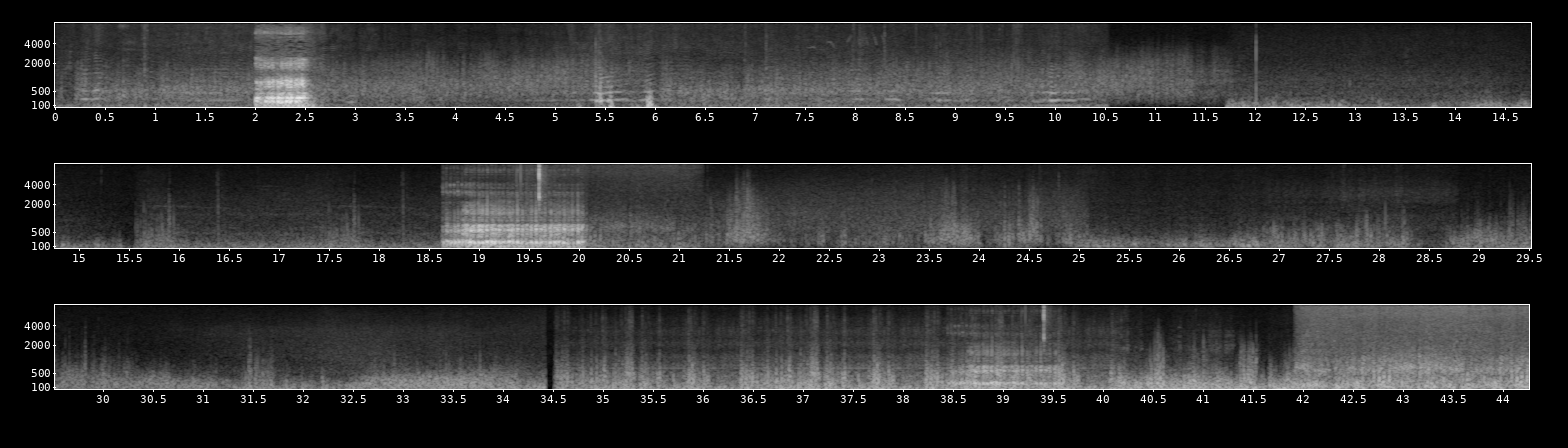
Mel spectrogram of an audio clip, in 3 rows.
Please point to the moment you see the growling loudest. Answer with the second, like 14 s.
2 s.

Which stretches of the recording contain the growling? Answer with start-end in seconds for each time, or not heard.
1.9-2.6, 18.6-20.1, 38.4-39.6.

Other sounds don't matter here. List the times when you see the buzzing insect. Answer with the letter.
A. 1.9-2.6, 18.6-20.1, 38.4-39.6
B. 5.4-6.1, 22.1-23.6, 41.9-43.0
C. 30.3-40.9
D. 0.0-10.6
D.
